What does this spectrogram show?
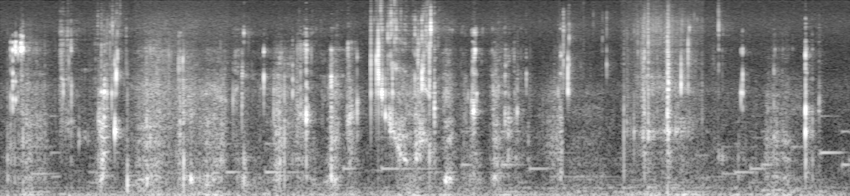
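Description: A bite into a macaron, followed by chewing with crisp crunches of the shell.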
